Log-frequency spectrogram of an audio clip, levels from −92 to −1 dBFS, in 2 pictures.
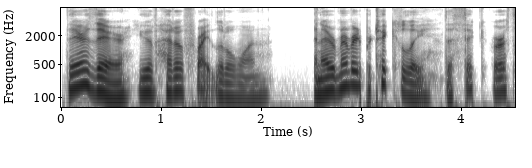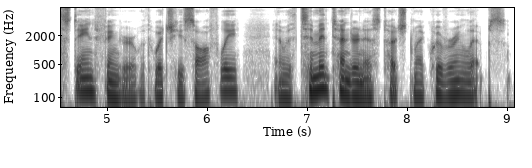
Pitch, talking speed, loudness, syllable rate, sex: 115 Hz, 200 wpm, -23 LUFS, 6.3 syllables/s, male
